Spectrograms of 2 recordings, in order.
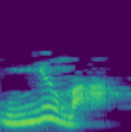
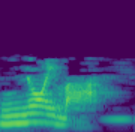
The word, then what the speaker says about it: pneuma: The Greek word in the New Testament for spirit is in our English pronunciation, pneuma, P-N-E-U-M-A. The Greek would pronounce it noima. The P is silent like the T in fish. Pneuma.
